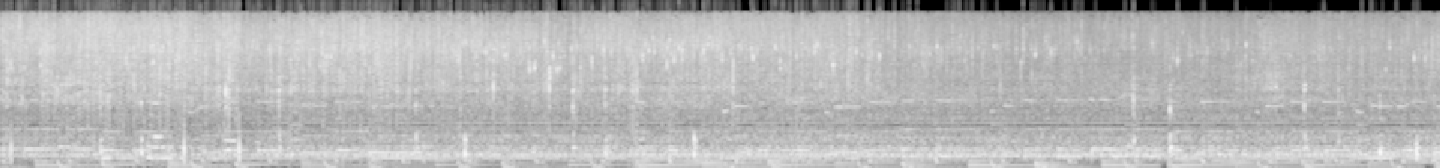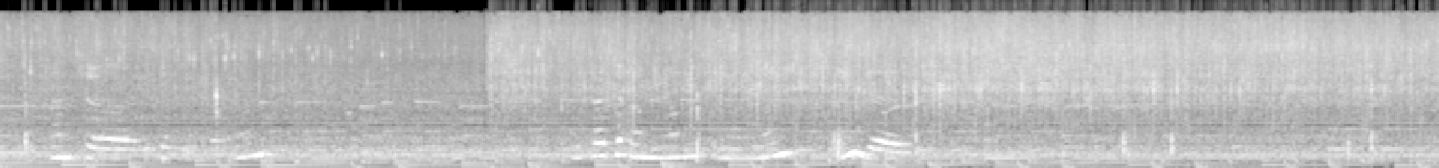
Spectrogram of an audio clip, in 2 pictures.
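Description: Garlic and ginger sizzling in hot olive oil in a nonstick frying pan, stirred with a wooden spatula. The sizzle turns suddenly louder about two-thirds of the way through.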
